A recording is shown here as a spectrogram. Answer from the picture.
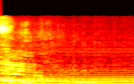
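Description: Race car engine note falling in pitch and fading away over the first half-second, leaving a steady electrical hum.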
